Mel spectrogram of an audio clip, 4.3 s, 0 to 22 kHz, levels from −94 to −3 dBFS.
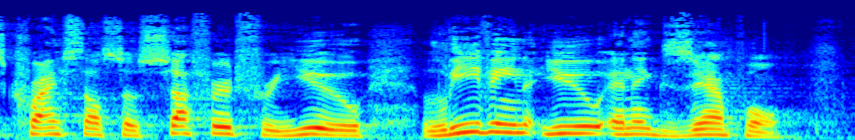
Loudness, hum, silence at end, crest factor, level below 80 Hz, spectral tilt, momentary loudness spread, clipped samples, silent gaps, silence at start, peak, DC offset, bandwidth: -24 LUFS; none; 0.35 s; 16 dB; -62 dBFS; -7 dB/octave; 7 LU; under 0.1%; none; 0 s; -8 dBFS; under 0.1%; 14.5 kHz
